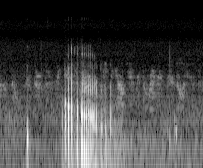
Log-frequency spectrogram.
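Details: Stomach growling: a short burst of low gurgling, bubbling rumbles with a few faint pops; ordinary borborygmi from gas and fluid moving through the gut.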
